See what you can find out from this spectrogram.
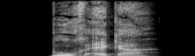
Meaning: beechnut
- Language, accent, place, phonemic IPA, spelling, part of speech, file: German, Germany, Berlin, /ˈbuːxˌ(ʔ)ɛkɐ/, Buchecker, noun, De-Buchecker.ogg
